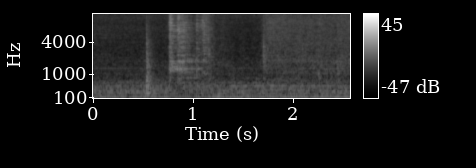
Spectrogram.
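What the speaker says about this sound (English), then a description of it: "meat that I just cut, cooking" Freshly cut Philly cheesesteak meat cooks on a restaurant grill, a steady sizzle with sharp metal spatula scrapes and clanks near the start.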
